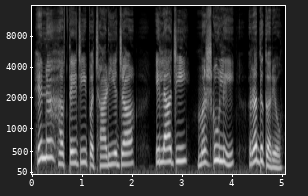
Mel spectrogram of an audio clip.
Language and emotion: Sindhi, neutral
